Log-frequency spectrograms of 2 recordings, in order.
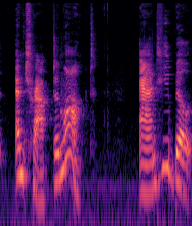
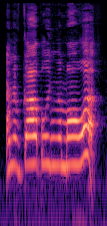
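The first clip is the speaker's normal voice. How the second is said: higher, louder and fast; gleeful; 9 semitones higher, 7 dB louder, much faster than usual. A narrator's reading. Narrator relishing the gobbling, fast and gleeful. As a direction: gobble the words up greedily.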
